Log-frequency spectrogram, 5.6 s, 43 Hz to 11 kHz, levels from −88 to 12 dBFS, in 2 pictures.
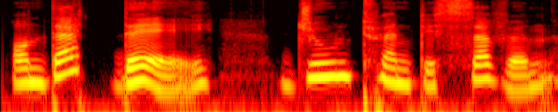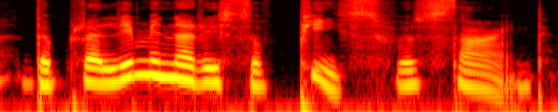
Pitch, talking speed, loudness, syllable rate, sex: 195 Hz, 130 wpm, -19 LUFS, 4.3 syllables/s, female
